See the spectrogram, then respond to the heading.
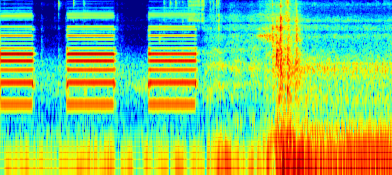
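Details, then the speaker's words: Vehicle that would only restart on a jump start after running a few minutes, fixed by replacing a bad battery cable. Three warning chimes, then a short crank, and the diesel catches at once into a steady idle. Normal start. "it was a bad battery cable so i've replaced it and uh it's just tickety-boo now go and fire it up see if it will go"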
